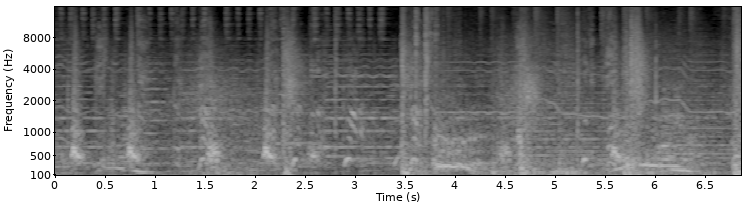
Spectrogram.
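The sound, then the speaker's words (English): Blows and swishing swings from a martial-arts fight scene, including a punch to the stomach. Several sharp thwacks and whooshes hit at irregular intervals over a busy background. “punches him in the stomach and he slides backwards”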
